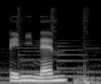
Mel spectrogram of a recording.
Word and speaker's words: Eminem: un nom de scène Eminem d'où ça vient tout simplement de ces initiales et plus précisément de la prononciation M&M a prononcé vite et avec l'accent anglais 5 Snoop Dog de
